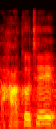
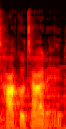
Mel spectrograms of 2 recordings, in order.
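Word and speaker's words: Hocotate: to planet hakotate and i always pronounce that hakote but apparently it's hakote so yeah my next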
